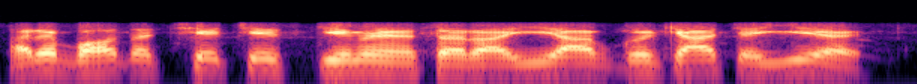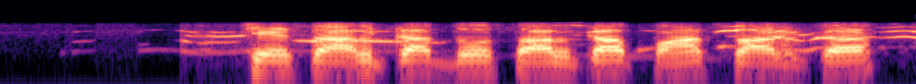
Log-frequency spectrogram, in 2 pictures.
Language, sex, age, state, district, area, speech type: Urdu, male, 45-60, Uttar Pradesh, Lucknow, rural, conversation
